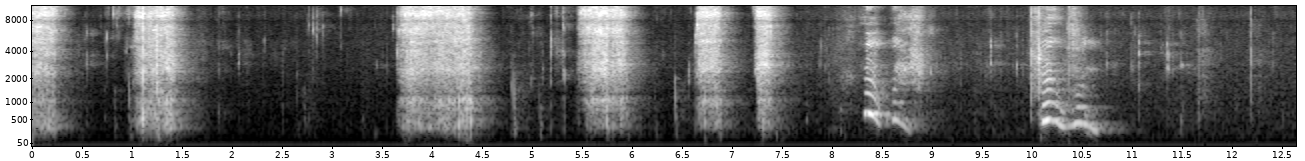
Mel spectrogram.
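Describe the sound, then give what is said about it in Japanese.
Close-up crunchy chewing of food, a series of loud, wet bursts coming roughly once a second with short gaps, plus a couple of brief squeaky, mouthy sounds near the end. “咀嚼音まで聞こえるのってやだ。”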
